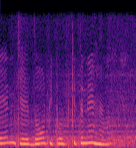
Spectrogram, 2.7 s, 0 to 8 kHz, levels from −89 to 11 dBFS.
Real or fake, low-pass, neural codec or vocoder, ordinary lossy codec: fake; 7.2 kHz; vocoder, 44.1 kHz, 128 mel bands every 512 samples, BigVGAN v2; none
